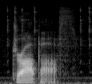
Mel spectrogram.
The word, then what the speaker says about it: drop off: would stress the drop so instead of drop off I would do drop off the so similar to adbacks and write offs drop off stress the first one not the second one counting for the largest drop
